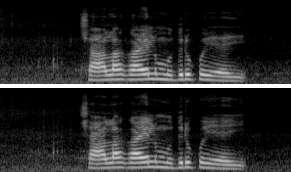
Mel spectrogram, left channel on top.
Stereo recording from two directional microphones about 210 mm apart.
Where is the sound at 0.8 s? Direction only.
5° left (ahead or behind).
